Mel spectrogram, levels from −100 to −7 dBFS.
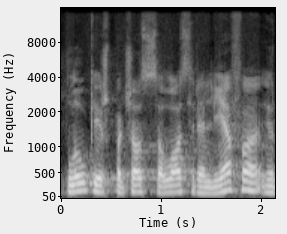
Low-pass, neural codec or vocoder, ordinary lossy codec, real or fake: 14.4 kHz; none; AAC, 64 kbps; real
